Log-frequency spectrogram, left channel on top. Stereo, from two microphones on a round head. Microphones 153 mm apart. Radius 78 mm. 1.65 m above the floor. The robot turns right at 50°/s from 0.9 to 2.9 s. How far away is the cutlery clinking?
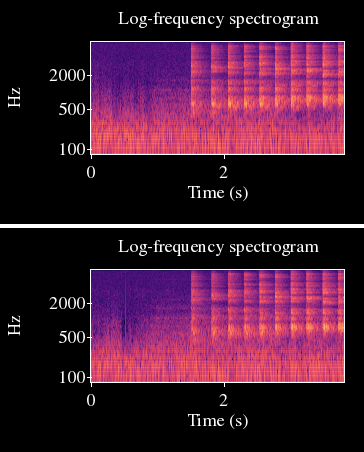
About 1.2 m.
